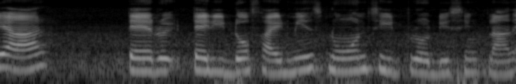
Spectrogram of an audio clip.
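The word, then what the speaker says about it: Pteridophyte: ये जो है क्या है, टेरिडोफाइट है। P साइलेंट, टेरिडोफाइट है।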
